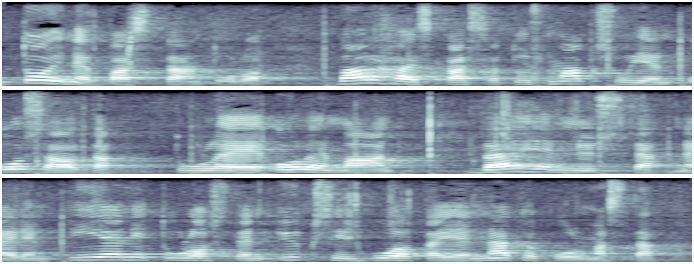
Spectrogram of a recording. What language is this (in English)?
Finnish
